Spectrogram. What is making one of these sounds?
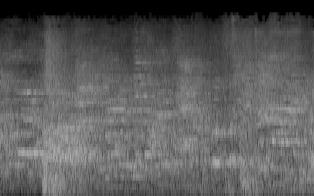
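Bodies thud onto a wrestling ring mat.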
